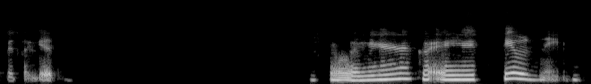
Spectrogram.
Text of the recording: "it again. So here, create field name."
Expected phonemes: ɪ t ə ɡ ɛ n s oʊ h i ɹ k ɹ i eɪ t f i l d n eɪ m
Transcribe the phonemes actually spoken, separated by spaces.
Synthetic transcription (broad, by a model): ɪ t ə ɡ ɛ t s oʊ h i ɹ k i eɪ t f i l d n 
